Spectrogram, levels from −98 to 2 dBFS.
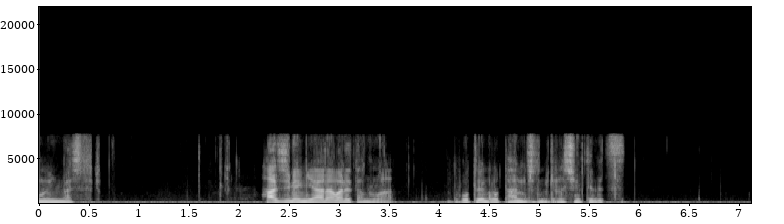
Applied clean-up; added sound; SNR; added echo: neural diffusion model UNIVERSE++.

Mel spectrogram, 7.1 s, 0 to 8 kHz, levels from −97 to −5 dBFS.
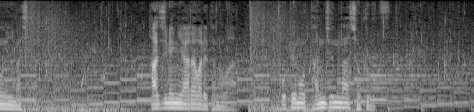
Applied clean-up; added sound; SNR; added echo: none; Explosion; 13 dB; none.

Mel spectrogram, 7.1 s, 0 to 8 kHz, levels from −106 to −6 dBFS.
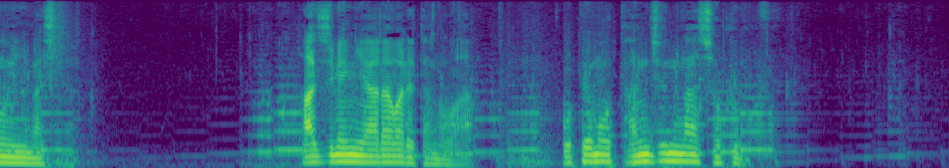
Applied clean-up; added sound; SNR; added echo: neural mask model RNNoise.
